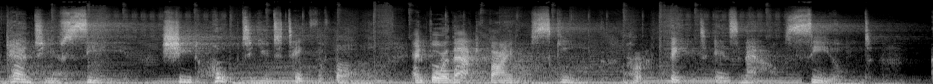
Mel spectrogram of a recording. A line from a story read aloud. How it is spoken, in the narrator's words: Krampus bellowed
